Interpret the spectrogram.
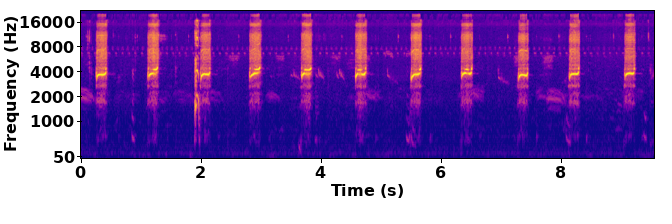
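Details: Grey francolin (Sindhi teetar) repeating a short, high whistle steadily, about every 0.9 seconds, eleven notes in all, with a faint click near the start.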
